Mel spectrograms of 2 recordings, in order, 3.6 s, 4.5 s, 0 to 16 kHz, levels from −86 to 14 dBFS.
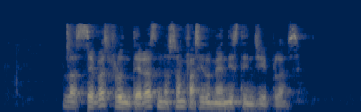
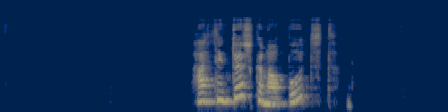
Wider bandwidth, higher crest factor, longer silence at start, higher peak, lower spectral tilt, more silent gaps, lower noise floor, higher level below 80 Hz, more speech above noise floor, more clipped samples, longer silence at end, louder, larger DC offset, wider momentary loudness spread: about the same, 8.4 kHz vs 9.2 kHz; about the same, 18 dB vs 20 dB; second, 0.65 s vs 1.95 s; second, -16 dBFS vs -6 dBFS; about the same, -3.5 dB/octave vs -4.5 dB/octave; neither; second, -74 dBFS vs under -90 dBFS; first, -74 dBFS vs -80 dBFS; second, 41 dB vs over 67 dB; neither; second, 0.65 s vs 0.95 s; second, -33 LUFS vs -23 LUFS; neither; second, 8 LU vs 14 LU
